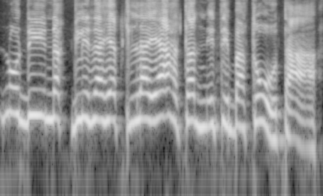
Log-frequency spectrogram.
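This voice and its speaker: A woman's voice: high-pitched, sing-song, a little slow, fairly bright tone, no room sound, studio quality, full character voice. A woman playing a scolding, nagging village wife in an Ilocano radio comedy drama.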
